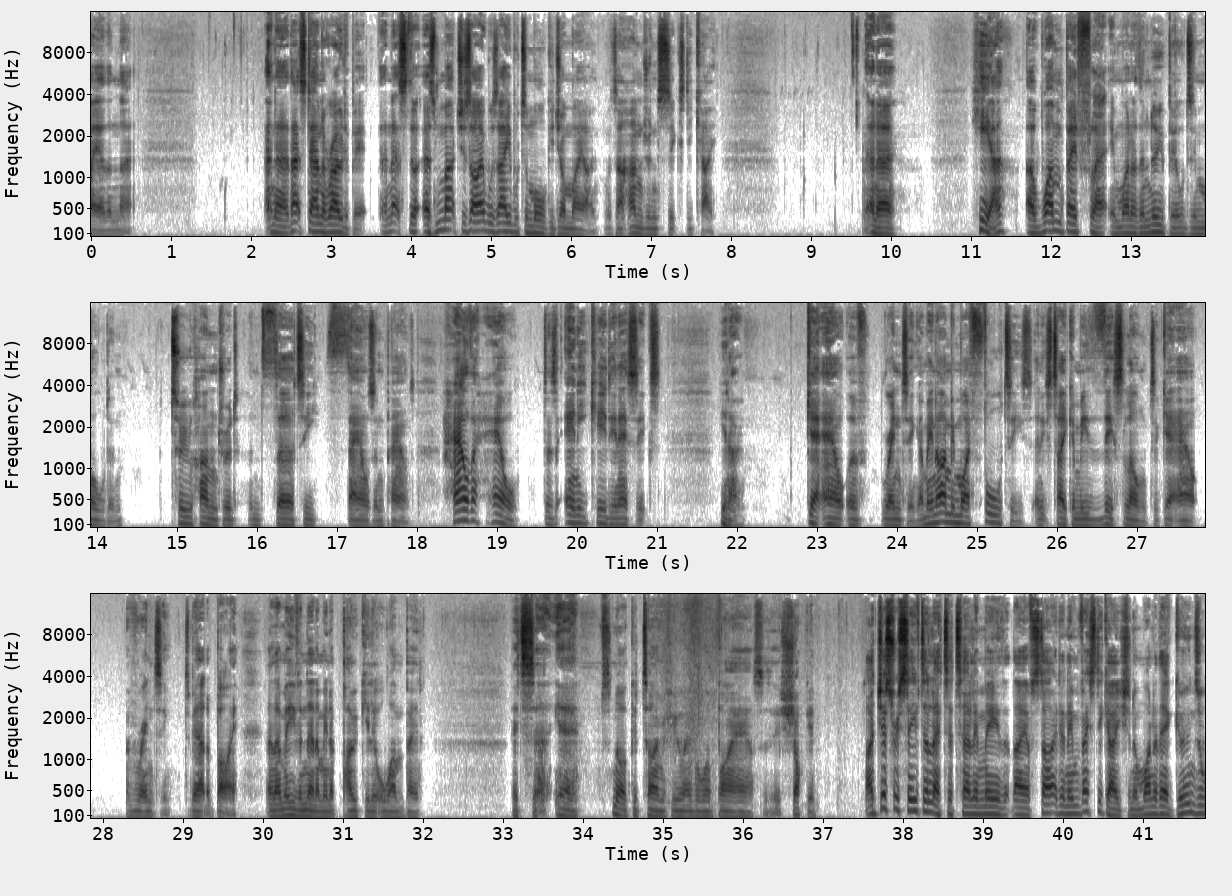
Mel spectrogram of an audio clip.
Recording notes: Join me for a chat in my car today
